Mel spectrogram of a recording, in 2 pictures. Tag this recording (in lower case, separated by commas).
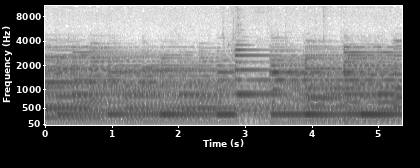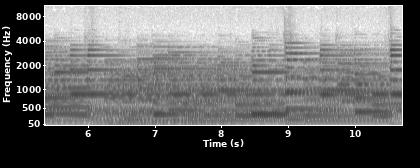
keyboard (musical), musical instrument, piano, music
